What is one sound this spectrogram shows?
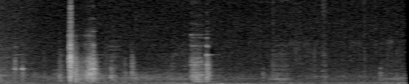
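A pencil scratches on metal.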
